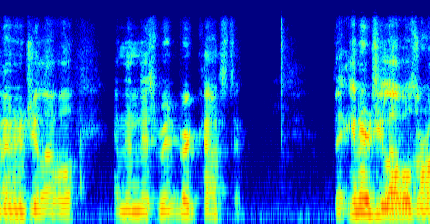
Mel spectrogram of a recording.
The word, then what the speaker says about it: Rydberg: so we have the rydberg constant um some folks pronounce this rydeberg i don't know which is correct and the rydberg constant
